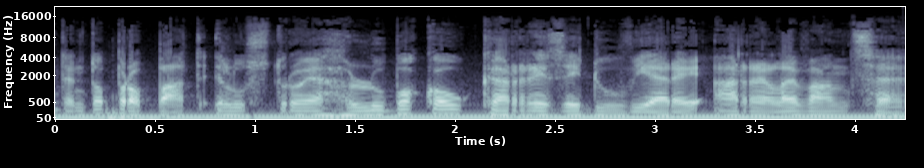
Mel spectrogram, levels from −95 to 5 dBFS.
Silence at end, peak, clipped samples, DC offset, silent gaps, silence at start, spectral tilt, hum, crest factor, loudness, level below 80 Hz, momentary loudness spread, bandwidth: 0 s; -2 dBFS; under 0.1%; 0.2%; none; 0 s; -5 dB/octave; none; 16 dB; -18 LUFS; -24 dBFS; 5 LU; 13 kHz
